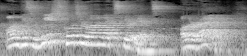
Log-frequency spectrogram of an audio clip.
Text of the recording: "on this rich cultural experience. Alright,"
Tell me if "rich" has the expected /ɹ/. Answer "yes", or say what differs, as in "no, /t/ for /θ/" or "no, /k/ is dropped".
no, /w/ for /ɹ/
